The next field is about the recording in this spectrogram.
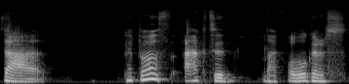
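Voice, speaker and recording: A gruff, grumbling ogre, read by a woman, speaking in an unhurried, lowish voice. The manner is exasperated and grudgingly decent. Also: animated, heavily acted. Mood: earnest. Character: gruff male ogre, grumpy but decent. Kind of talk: amateur table read.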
